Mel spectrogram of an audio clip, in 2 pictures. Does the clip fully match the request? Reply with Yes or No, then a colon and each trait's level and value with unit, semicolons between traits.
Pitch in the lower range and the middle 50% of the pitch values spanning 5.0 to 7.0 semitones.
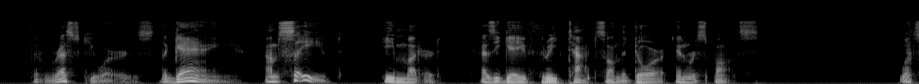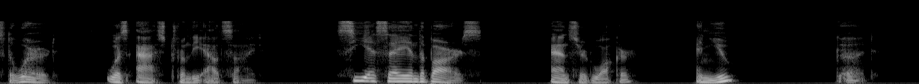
Yes: very low, 95 Hz; average, 5.3 semitones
